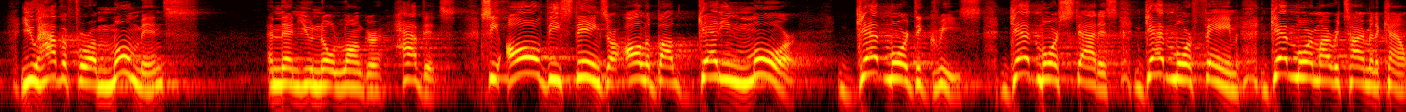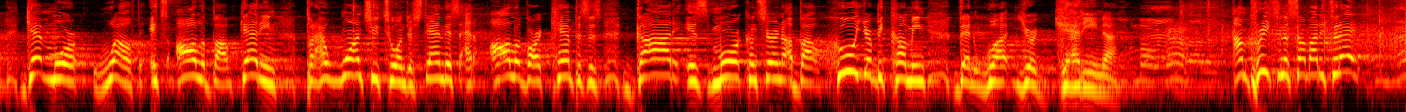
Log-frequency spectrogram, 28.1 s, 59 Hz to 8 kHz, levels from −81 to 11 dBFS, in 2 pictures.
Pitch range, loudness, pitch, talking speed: 200-270 Hz, -18 LUFS, 235 Hz, 155 wpm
